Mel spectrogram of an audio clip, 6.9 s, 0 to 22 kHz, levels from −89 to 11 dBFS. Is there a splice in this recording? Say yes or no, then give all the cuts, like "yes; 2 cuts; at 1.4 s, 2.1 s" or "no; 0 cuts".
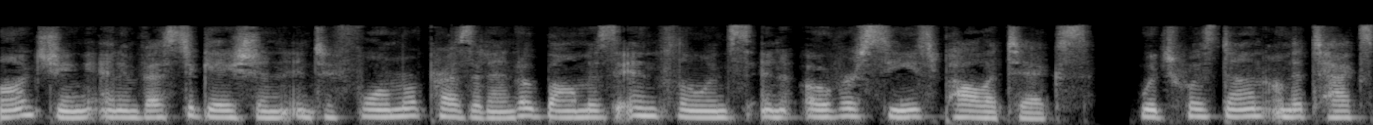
yes; 1 cut; at 2.8 s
